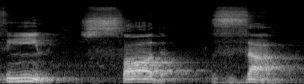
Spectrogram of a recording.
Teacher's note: वो देखते हैं यानी जा की जो आवाज होती है जा की जो आवाज होती है वो बुलंद होती है और स्वाद की जो आवाज होती है वो पुर होती है मोटी होती है और सीन की जो आवाज होती है वो बारीक होती है और सिटी की आवाज तीनों हुरूफ में होती है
